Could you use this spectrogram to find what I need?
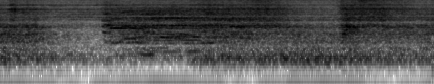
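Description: Fire roars in a loud, rushing burst.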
